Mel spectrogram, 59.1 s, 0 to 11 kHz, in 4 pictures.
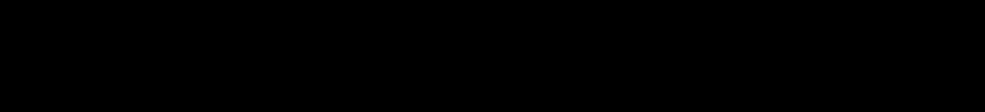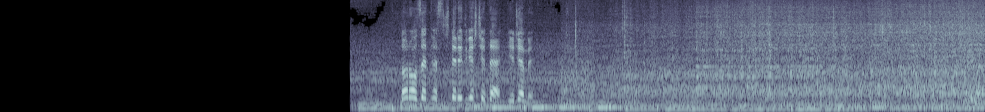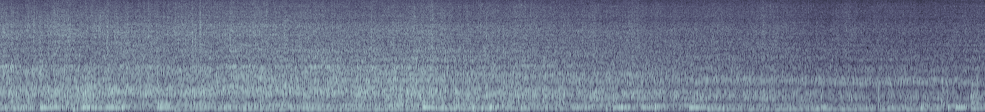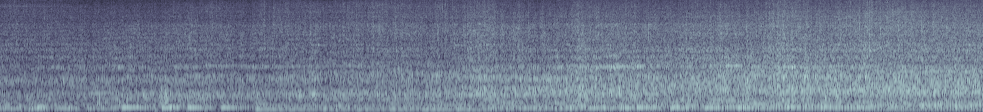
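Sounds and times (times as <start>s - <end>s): ride-on mower cutting grass: 20.0s - 59.0s.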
